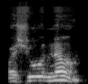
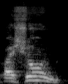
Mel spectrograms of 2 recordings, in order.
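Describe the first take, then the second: First: The final n is followed by a full vowel. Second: The final n is bare, with no vowel after it. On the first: The speaker calls it wrong. "ये बोलने पर अशुद्ध हो जाता है" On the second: The speaker calls it right. "ये वाला है"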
